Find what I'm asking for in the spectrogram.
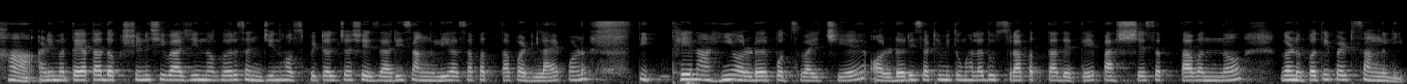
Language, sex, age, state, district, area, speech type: Marathi, female, 30-45, Maharashtra, Sangli, urban, spontaneous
